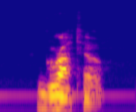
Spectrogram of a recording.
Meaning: 1. A small cave 2. An artificial cavern-like retreat 3. A Marian shrine, usually built in a cavern-like structure
- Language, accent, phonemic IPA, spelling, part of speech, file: English, US, /ˈɡɹɑ.toʊ/, grotto, noun, En-us-grotto.ogg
